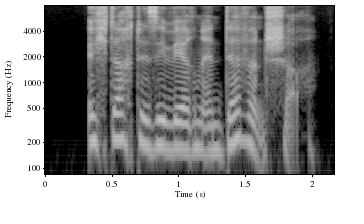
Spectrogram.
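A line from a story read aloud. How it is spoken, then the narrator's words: Plain. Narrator (German): sagte er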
